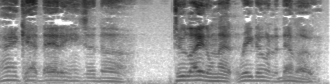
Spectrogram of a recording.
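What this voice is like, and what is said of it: Imitates another person's voice. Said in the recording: “I'm doing a Craig Wiseman imitation”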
